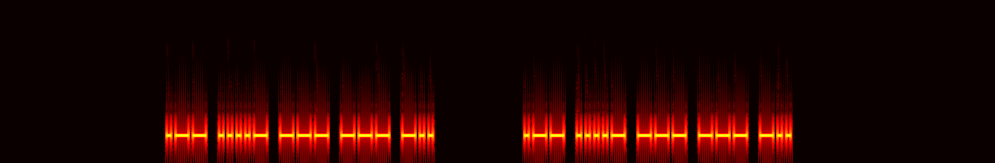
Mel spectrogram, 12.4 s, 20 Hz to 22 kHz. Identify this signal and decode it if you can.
Morse code, heard as a keyed tone, about 21 wpm, 700 Hz. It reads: W4OOD W4OOD
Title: USA Call Signs - 5 Characters - Repeated 2x - 22wpm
